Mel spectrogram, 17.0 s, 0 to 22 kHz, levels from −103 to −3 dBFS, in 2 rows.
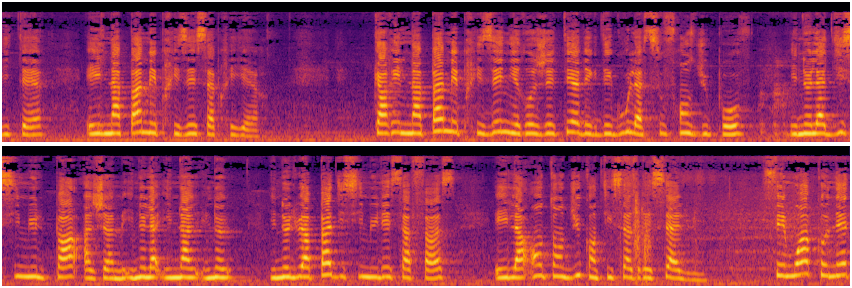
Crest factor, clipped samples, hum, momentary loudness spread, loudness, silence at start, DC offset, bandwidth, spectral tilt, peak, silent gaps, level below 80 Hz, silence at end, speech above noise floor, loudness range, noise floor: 18 dB; under 0.1%; none; 11 LU; -18 LUFS; 0 s; under 0.1%; 16.5 kHz; -2.5 dB/octave; 0 dBFS; none; -44 dBFS; 0 s; 23 dB; 3 LU; -40 dBFS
